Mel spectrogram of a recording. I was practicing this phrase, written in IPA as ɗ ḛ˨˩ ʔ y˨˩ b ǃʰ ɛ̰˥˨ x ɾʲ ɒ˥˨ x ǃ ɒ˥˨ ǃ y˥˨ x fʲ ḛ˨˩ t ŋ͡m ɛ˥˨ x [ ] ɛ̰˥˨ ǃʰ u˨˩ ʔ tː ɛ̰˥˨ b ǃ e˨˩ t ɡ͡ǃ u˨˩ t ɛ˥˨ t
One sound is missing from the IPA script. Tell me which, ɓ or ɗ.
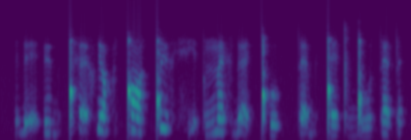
ɗ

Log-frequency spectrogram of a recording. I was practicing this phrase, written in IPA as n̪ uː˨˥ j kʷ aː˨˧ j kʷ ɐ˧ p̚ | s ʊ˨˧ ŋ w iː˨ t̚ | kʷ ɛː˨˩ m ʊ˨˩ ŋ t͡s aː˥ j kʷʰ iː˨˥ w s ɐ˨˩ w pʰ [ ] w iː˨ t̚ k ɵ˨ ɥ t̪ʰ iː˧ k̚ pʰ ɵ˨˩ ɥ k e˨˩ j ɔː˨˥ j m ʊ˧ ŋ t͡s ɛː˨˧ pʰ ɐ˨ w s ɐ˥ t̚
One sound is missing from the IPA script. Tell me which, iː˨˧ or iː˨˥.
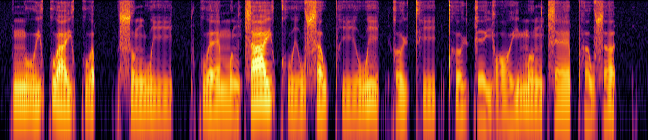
iː˨˥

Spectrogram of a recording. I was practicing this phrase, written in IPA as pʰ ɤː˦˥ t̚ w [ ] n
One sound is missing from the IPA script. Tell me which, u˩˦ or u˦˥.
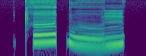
u˩˦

